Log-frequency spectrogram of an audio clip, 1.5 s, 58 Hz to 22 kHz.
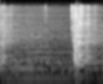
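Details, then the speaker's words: Honda Beat FI scooter: short rattle of dry starter clicks with no cranking despite good battery (12.42 V, horn works, voltage not dropping); cause not yet found at this point, later jumping the starter circuit starts it. "Oke, Guys. Kita ada kendala bit FI starternya cetrek-cetrek ya, kayak percase motor bat carbo. Padahal aki bagus nih."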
